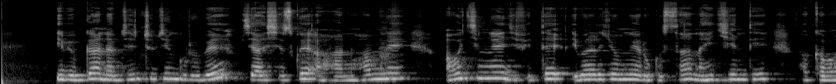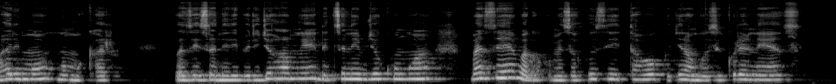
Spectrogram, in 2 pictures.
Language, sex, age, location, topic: Kinyarwanda, female, 25-35, Huye, agriculture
